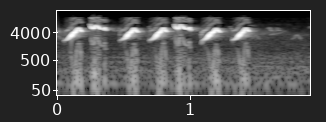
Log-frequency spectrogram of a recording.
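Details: Cinereous tit singing a long, rapid 'wucit wucit' phrase, used to draw other birds of its kind into song: seven loud rising whistled notes in quick succession, some alternating with higher slurs, ending in faint trailing chips.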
